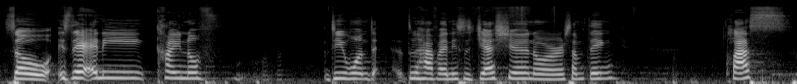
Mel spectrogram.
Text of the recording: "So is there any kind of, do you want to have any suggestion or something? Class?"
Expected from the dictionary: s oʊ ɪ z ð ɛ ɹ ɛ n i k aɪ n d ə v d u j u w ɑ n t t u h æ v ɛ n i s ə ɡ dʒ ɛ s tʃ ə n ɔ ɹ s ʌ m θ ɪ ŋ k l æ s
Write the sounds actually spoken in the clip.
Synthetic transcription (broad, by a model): s oʊ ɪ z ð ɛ ɹ ɛ n i k aɪ n d ə v d u j u w ɑ n t t u h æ v ɛ n i s ə ɡ dʒ ɛ s tʃ ə n ɔ ɹ s ʌ m θ ɪ ŋ k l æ s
